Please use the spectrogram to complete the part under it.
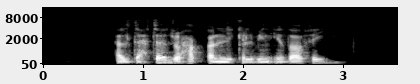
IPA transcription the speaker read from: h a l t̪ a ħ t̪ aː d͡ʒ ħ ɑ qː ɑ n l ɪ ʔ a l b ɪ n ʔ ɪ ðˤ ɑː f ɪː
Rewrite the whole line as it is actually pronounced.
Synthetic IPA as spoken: h a l t̪ a ħ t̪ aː d͡ʒ ħ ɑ qː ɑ n l ɪ k a l b ɪ n ʔ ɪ ðˤ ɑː f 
